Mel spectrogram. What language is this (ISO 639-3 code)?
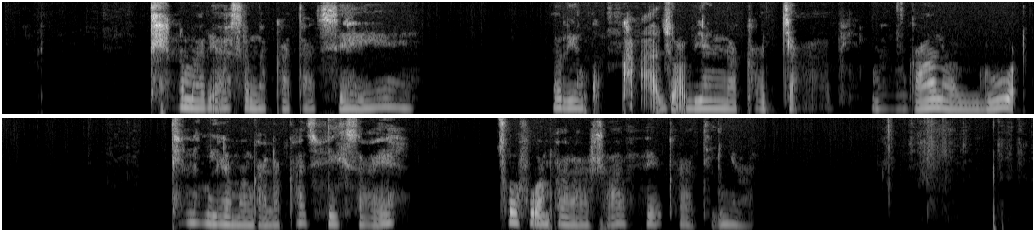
xmv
